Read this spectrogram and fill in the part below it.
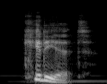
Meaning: script kiddie
- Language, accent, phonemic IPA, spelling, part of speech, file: English, Australia, /ˈkɪdiət/, kiddiot, noun, En-au-kiddiot.ogg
